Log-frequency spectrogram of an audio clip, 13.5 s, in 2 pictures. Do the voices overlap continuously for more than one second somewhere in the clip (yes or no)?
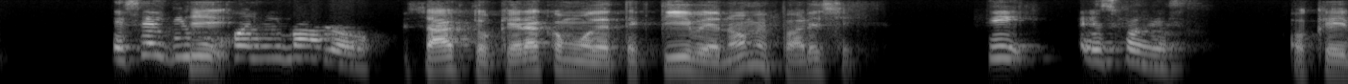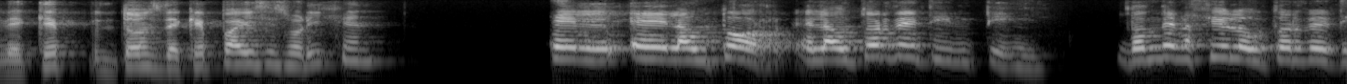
no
